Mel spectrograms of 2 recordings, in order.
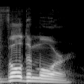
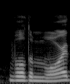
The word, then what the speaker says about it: Voldemort: it's Voldemort right it's Voldemort Voldemort there's no tea there's no tea it's a it has a French uh um pretty in the book there was a t it's silent cuz it's French based your mom is silent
